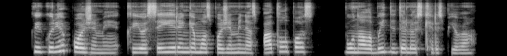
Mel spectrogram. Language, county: Lithuanian, Kaunas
